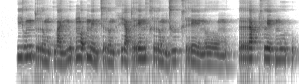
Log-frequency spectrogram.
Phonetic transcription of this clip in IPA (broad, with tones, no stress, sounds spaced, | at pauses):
j u˥˩ n p r o˨˩ m k w a˩˦ j ŋ u˥˩ ʔ ŋ ɔ˦˥ ʔ m e˩˦ n t r o˩˦ n h i˨˩ a̯ p r e˦˥ n kʰ r o˨˩ m d ɯː˧ kʰ r eː˨˩ n oː˨˩ m | r a˥˩ p̚ kʰ l e˥˩ ʔ m u˥˩ ʔ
